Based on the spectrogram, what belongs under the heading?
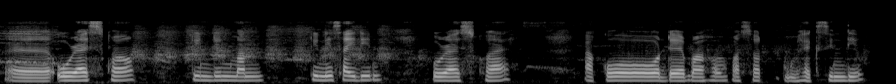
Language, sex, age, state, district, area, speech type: Assamese, female, 45-60, Assam, Sivasagar, rural, spontaneous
